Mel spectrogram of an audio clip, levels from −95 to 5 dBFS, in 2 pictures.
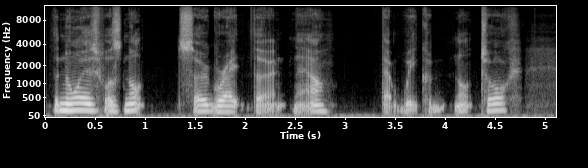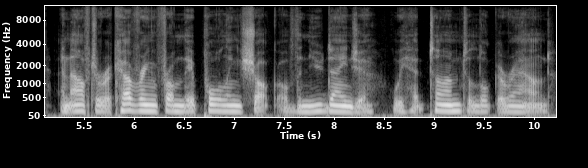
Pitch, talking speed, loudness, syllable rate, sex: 145 Hz, 175 wpm, -19 LUFS, 4.5 syllables/s, male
